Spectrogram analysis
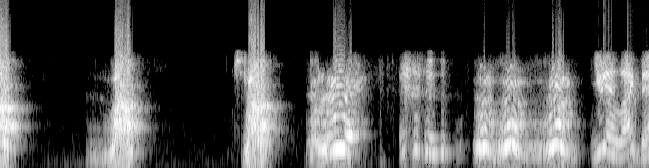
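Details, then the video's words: Dog "talking" after disliking passing people: a few short sharp barks, then a run of wavering, yodel-like moaning vocalizations in rapid bursts. "dog Lilly storm talking"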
